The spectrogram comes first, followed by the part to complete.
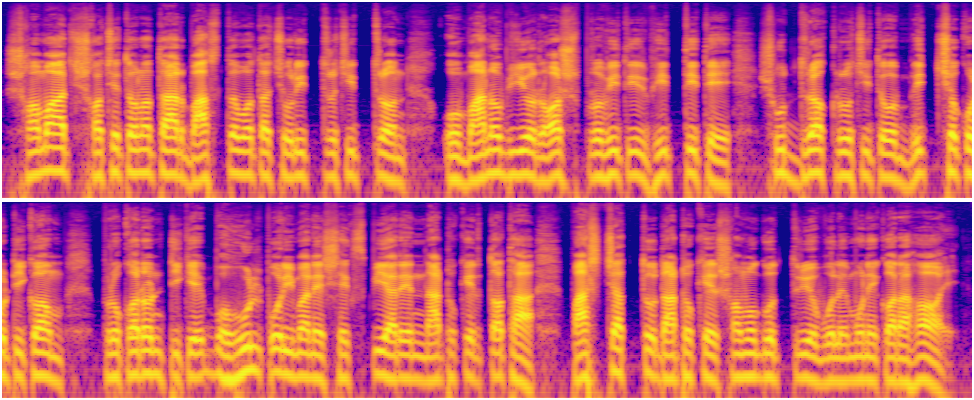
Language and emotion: Bengali, neutral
